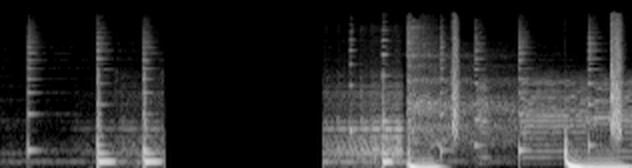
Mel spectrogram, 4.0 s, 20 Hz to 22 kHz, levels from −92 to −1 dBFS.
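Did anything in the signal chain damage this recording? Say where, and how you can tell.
Yes, at the playback stage. The sound cuts out mid-flow at 1.02 s and stays silent until 2.01 s, nearly a full second. That's a playback stall, likely the player running out of buffered data or its thread getting blocked.

Right after it resumes, from 2.01 to 2.99 s, the audio runs at twice normal speed but keeps its pitch. That's time-compressed catch-up: the player snips out small slices and cross-fades them to clear the backlog.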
